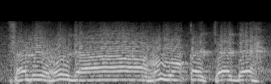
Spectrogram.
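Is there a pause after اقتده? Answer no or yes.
yes. There is a pause after iqtadih.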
